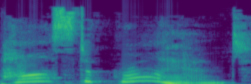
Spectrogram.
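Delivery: very high-pitched, astonished and amazed. Narrator reads Sue saying the pastor's name as Andrew sits down, quiet and amazed. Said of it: "Sue said quietly, with some amazement in her voice".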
